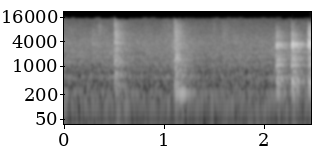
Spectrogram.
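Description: Two light clicks a little over half a second apart: a utensil tapping against the Instant Pot's stainless steel inner pot while the cooked green beans are checked.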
